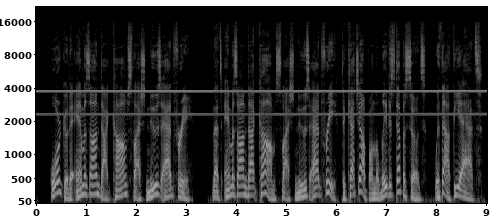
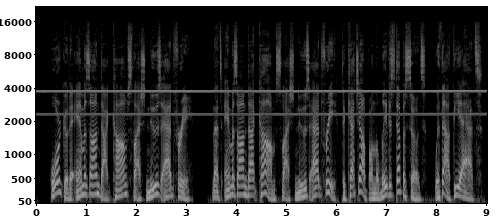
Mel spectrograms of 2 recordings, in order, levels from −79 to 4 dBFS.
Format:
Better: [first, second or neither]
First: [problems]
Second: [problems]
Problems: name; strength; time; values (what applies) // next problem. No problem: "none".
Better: neither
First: high-pitched whine; loud; throughout; 4 kHz, 6 dB below the speech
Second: high-pitched whine; loud; throughout; 4 kHz, 6 dB below the speech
